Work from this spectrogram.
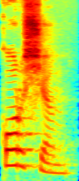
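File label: "корсьӧм", Komi, female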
